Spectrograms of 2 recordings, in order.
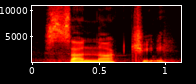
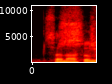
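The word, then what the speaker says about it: Sannakji: it is pronounced Sanakji. Snaakji.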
